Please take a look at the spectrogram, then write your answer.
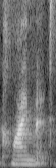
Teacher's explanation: i hear cly i hear that long i sound really careful really clearly so i know that's not a schwa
